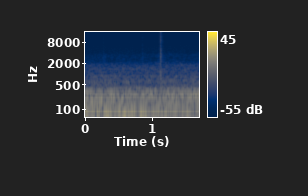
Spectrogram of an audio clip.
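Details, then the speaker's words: Deep, steady low rumble under the cabin from the rear while driving a used car, not the front; owner suspects the rear differential (says they're almost never transmission on these) and expects a roughly $600 differential to fix it. "Very strong sound in the rear. It is not in the front. So, about a $600 differential, and that should fix everything."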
